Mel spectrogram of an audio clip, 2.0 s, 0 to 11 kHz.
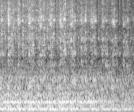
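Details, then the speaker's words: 62-year-old Cadillac with 390 V8 and Edelbrock carburetor, Ghostbusters replica: smooth even idle with steady low burble, no knocks, ticks or misses; always starts, idles for hours without overheating. "So you can see it runs really well. The car always starts up. We've let it idle for hours on end. Doesn't overheat. Great running old car for 62 years."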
